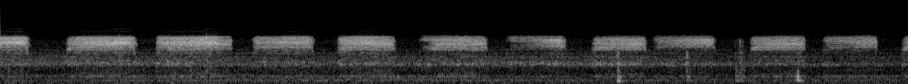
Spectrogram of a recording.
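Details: Hissing begging screeches from owlets at a large rodent delivery, 23 March 2015, come in a steady pulse roughly every 0.8 seconds, with faint clicks between.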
